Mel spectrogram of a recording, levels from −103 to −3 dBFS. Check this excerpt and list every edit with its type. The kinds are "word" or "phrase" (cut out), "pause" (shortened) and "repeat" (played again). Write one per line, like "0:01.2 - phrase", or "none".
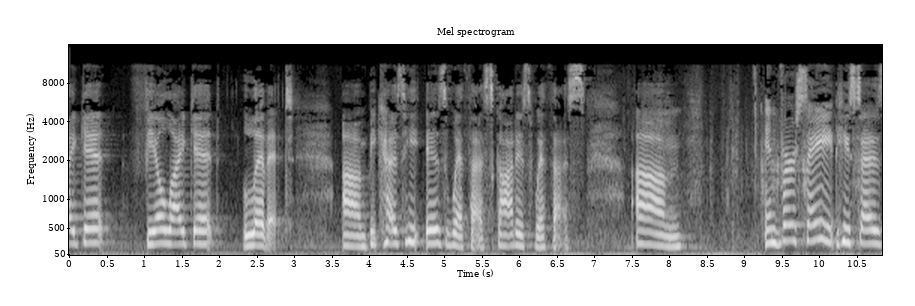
none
